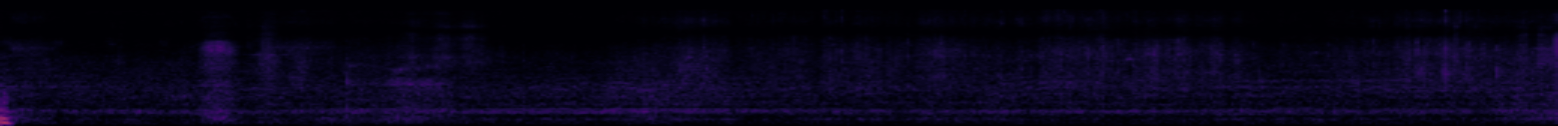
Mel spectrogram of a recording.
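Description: Honeybees buzzing in a faint, steady hum, swelling briefly about a second and a half in.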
